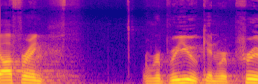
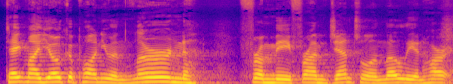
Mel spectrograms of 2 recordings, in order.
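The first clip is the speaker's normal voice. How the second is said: fervent preaching; 7 semitones higher, 7 dB louder than usual. Acted. Preaching Jesus' invitation loudly.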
